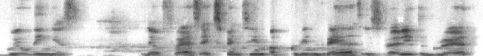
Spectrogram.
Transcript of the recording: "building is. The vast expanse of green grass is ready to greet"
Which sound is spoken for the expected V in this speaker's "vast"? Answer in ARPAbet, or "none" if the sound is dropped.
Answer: F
